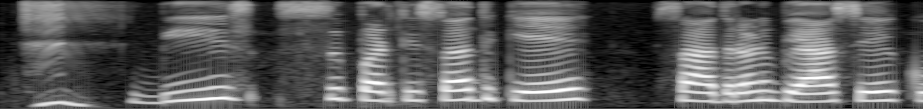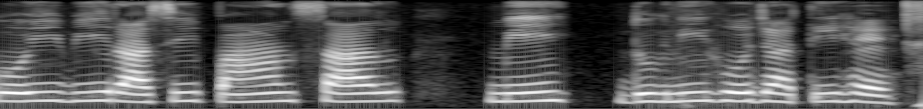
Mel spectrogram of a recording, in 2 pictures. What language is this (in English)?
Hindi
